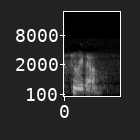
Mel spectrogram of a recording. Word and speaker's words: Cerrito: Many people have trouble pronouncing Cerrito. I tell them it rhymes with burrito.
